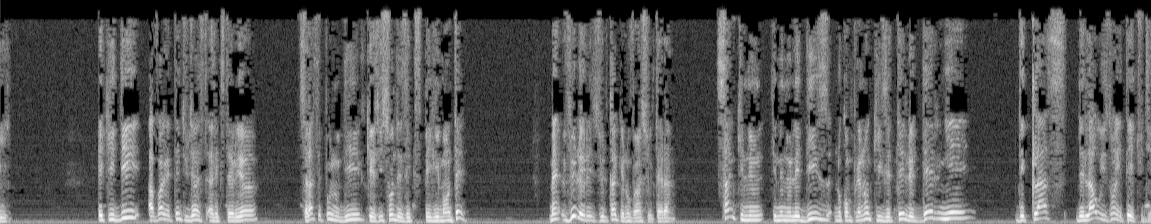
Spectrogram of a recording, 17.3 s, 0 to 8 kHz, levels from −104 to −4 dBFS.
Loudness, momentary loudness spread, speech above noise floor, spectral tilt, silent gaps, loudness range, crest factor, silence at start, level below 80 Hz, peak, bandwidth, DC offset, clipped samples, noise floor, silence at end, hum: -17 LUFS; 8 LU; 29 dB; -6.5 dB/octave; none; 2 LU; 16 dB; 0 s; -46 dBFS; -2 dBFS; 8 kHz; under 0.1%; under 0.1%; -45 dBFS; 0 s; none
